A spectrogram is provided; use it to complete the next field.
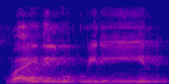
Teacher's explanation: ملائیں گے، اظہار قمری، مؤمنین، حمزہ ساکن جھٹکے سے ادا ہوگا، نین میں نون کو لمبا کر دیں گے وقفاً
